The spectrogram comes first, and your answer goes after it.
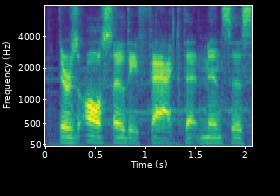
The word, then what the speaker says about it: Mensis: There's also the fact that Mensis is pronounced similarly to Menses, yet another allusion to the female reproductive system.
